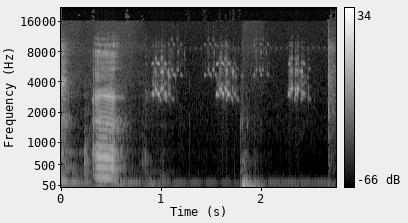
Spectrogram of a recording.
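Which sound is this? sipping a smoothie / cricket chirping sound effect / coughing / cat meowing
cricket chirping sound effect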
